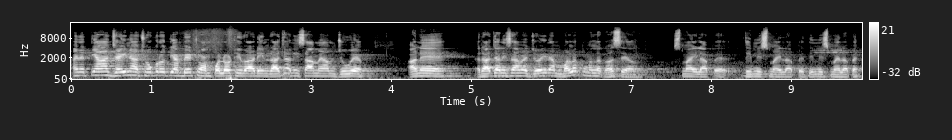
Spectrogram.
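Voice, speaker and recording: A man's voice: high-pitched, steady tone, fairly quick, a little mellow. A man giving a devotional sermon in a large hall, speaking in a conversational, explanatory way and telling stories. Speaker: preacher. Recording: echoey hall reverb.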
